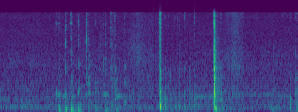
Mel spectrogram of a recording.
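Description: Typing on a computer keyboard: a run of light keystrokes, then two louder single key clicks less than a second apart.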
